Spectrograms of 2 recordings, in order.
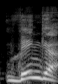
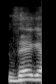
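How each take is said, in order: First: It is said with an n before the g. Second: It is said without an n before the g. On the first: The speaker calls it right. "It is pronounced like Venga with an N" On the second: The speaker calls it wrong. "it is not Vega"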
